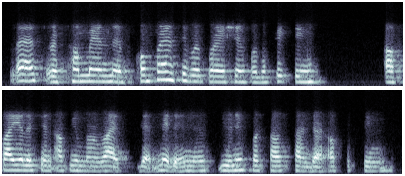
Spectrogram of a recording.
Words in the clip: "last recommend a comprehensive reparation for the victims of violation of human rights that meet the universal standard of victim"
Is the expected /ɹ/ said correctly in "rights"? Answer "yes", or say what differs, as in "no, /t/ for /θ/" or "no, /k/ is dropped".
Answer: yes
